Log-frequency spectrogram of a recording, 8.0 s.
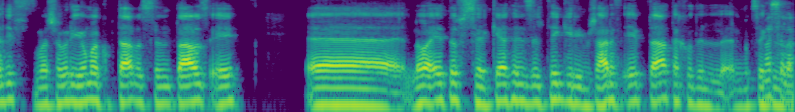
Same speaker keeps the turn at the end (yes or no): no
